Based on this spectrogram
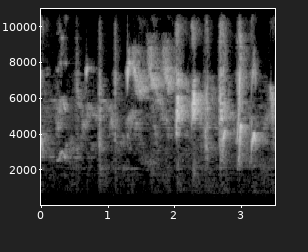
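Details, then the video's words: Trotol song of the kolibri ninja sunbird, used to lure young birds for trapping: very high, squeaky twitters, quiet at first and then loud sharp chirps in quick, uneven succession. "Suara Burung Kolibri Ninja Trotol untuk Memikat Konin dengan Cepat"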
